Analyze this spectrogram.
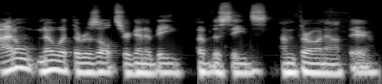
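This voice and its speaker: A fairly low, somewhat breathy male voice at a fairly quick pace, monotone and flat in intonation, on a very clean recording with a silent background. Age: 50s. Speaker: pastor. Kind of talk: casual chat.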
